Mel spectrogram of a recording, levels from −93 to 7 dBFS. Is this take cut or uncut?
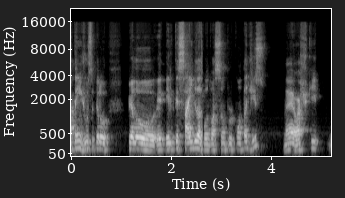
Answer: cut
